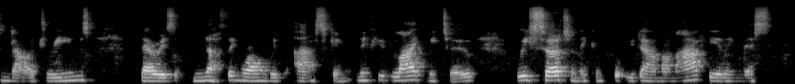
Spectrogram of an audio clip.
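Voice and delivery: ordinary talk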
